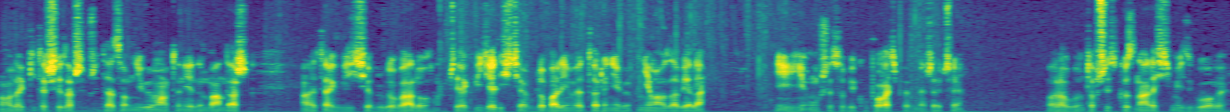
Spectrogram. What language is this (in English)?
Polish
